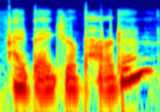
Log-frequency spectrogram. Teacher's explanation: Use a rising intonation and say, I beg your pardon?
